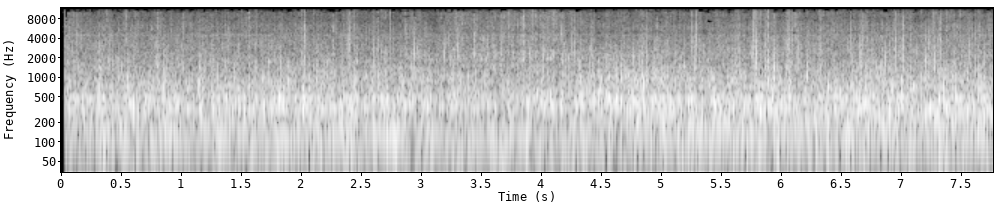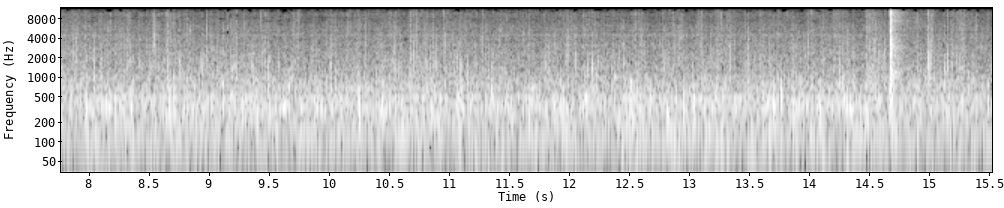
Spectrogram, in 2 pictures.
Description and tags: Kettle Rolling Boil
Electric kettle boiling, with the switch being turned off near the end.
rolling, coffee, simmer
